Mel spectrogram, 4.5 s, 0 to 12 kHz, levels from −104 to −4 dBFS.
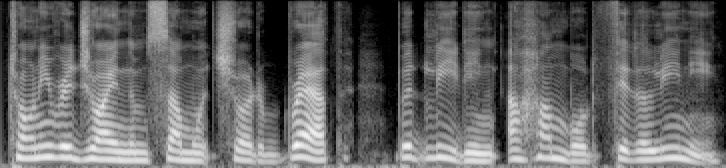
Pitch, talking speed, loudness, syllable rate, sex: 185 Hz, 160 wpm, -18 LUFS, 5.4 syllables/s, female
